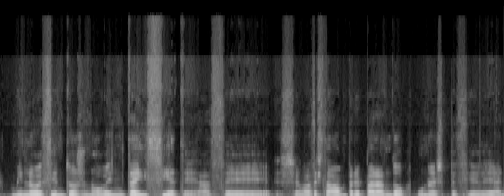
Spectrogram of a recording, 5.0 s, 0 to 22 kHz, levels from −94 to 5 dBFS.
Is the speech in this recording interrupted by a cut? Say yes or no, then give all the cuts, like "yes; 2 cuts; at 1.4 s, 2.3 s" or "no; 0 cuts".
yes; 3 cuts; at 2.8 s, 3.2 s, 4.1 s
